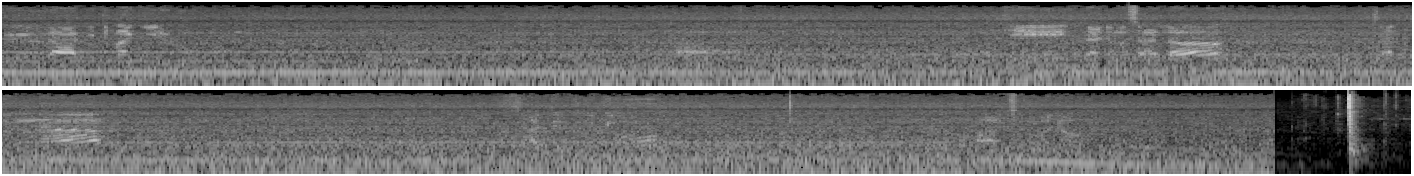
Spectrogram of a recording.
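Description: A car engine hums steadily with road noise inside a moving car.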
